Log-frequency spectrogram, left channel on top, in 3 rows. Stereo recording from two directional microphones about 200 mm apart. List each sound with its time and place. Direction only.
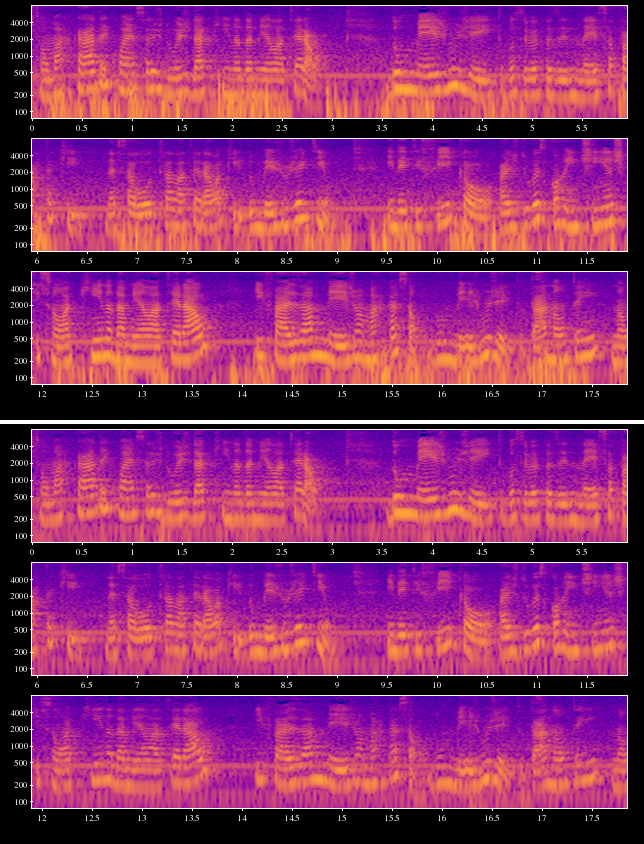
0.2 s a woman's voice: 5° left (ahead or behind)
12.1 s a woman's voice: 25° left (ahead or behind); by 17.2 s 10° left (ahead or behind)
